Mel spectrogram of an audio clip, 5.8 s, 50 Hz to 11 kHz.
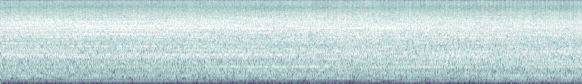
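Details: Craftsman DYT4000 riding mower after repair, running: steady, even engine drone with constant note, no knocks or misses; charging the battery, drives and blades work; running properly.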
